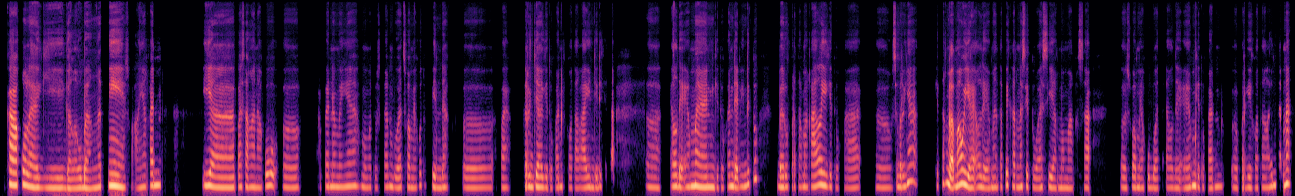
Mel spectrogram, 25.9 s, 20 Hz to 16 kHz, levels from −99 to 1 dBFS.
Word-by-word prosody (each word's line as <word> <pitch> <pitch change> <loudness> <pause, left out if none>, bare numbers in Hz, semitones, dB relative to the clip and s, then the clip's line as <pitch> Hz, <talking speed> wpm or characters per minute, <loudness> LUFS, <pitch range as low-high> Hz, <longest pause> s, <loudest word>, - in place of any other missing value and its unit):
Kak, 230 -2 +9
aku 245 - +4
lagi 180 -2 +1
galau 175 0 -1
banget 180 +3 0
nih, 215 -3 +10
soalnya 185 +2 -8
kan 220 0 +2 1.0
iya 225 -1 +6 0.5
pasangan 195 -1 -3
aku, 215 +4 -3 0.3
eee, 185 -1 -5 0.4
apa 185 +3 -18
namanya, 200 0 -1 0.2
memutuskan 190 0 -10
buat 185 -1 -4
suami 185 -2 -6
aku 220 - -9
tuh 225 - -39
pindah, 190 -1 -2 0.3
eee, 180 0 -7
apa, 185 -1 -11 0.3
kerja 200 0 +2
gitu 185 -1 -8
kan 190 +2 -8
ke 200 - -8
kota 185 -1 -12
lain. 185 +1 -3
Jadi 185 +2 -6
kita, 200 - -13 0.7
eee, 190 -1 -6 0.4
LDM-an 200 0 +4 0.2
gitu 185 -1 -12
kan, 205 - -1
dan 180 -2 +2
ini 210 +3 0
tuh 345 - -1 0.4
baru 195 0 +1
pertama 195 0 -8
kali 215 +3 +3
gitu 195 -1 -9
Kak. 180 0 -11 0.3
Eee, 185 -1 -9
sebenernya 220 - -1 0.4
kita 215 +4 -14
nggak 175 -7 +8
mau 250 +3 +8
ya 185 -5 +5
LDM-an, 190 -1 -2
tapi 195 - -2
karena 200 -3 -4
situasi 190 -1 -5
yang 180 - -7
memaksa, 180 +1 -7 0.6
eee, 185 -1 -7
suami 185 0 -5
aku 190 - -9
buat 180 -1 -7
LDM 185 +2 -3
gitu 195 -2 -10
kan, 180 +1 -8 0.4
eee, 185 -1 -9
pergi 185 +1 -6
ke - - -30
kota 190 +1 -11
lain. 205 +4 -1
Karena 220 +7 +5
190 Hz, 155 wpm, -21 LUFS, 185-200 Hz, 1.0 s, nih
